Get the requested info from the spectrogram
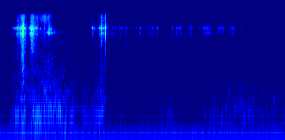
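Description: Faint rattling clatter in two short bursts, then a scatter of light clicks that die away about halfway through.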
